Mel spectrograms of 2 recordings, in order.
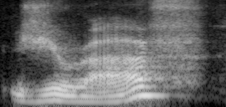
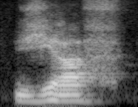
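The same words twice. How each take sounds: First: The word has an English pronunciation. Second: The word has a French pronunciation. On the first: "in English it's giraffe" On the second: "and in French giraffe"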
